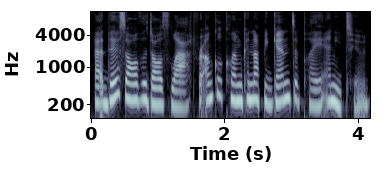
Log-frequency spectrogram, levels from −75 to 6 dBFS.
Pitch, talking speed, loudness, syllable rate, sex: 225 Hz, 230 wpm, -18 LUFS, 4.9 syllables/s, female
